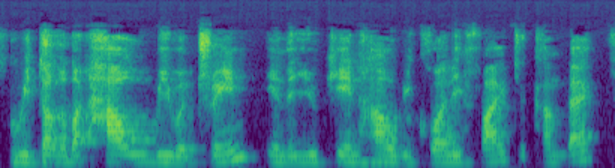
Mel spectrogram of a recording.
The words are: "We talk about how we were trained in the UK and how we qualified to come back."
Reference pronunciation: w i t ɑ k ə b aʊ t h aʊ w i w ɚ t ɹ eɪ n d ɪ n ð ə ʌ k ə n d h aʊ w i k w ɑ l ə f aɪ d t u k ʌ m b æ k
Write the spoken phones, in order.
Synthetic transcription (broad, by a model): w i t ɑ k ə b aʊ t h aʊ w i w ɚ t ɹ eɪ n ɪ n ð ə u k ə n h aʊ w i k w ɑ l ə f aɪ t u k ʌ m b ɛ k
